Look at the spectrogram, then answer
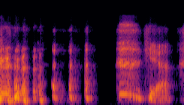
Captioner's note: laughter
